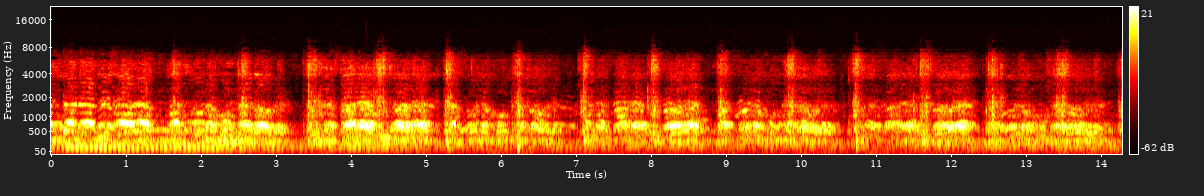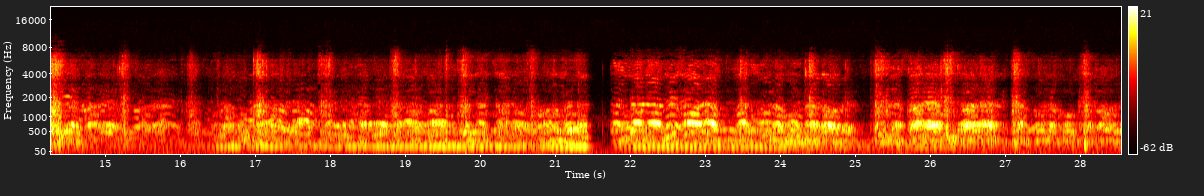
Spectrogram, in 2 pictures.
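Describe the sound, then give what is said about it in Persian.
A large crowd of protesters in Khuzestan, greeting the Friday prayer leader, chants in unison, many voices shouting slogans that Khuzestan has no good officials and telling Shariati to leave Khuzestan, in a steady rhythmic cadence that continues loudly throughout, with only a brief dip partway through. “با هم به گوشه ای از این اعتراض گوش میکنیم.”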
